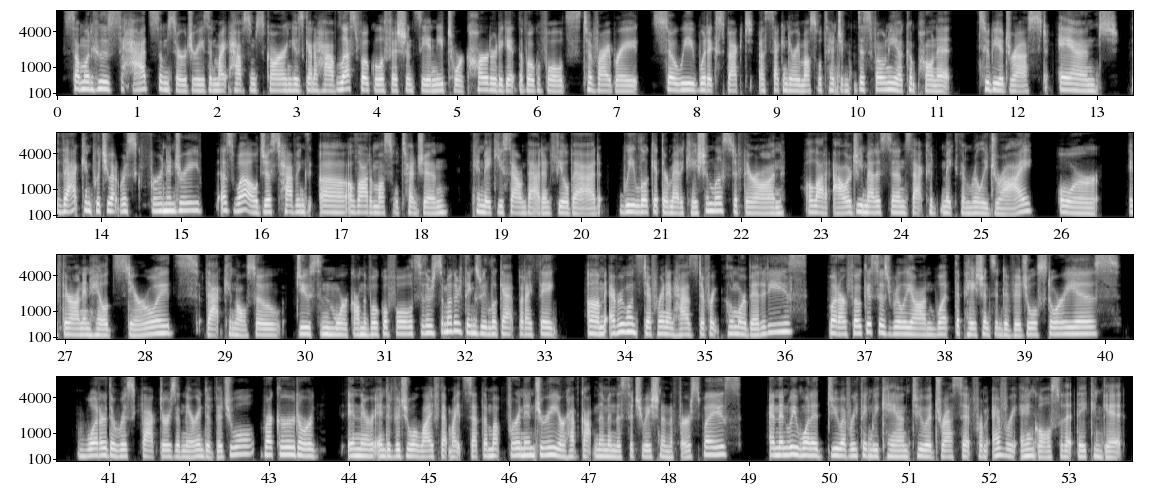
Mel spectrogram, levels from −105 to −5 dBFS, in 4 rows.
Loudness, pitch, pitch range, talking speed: -19 LUFS, 175 Hz, 165-190 Hz, 210 wpm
